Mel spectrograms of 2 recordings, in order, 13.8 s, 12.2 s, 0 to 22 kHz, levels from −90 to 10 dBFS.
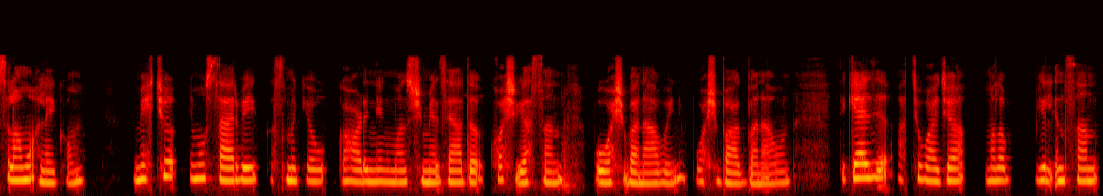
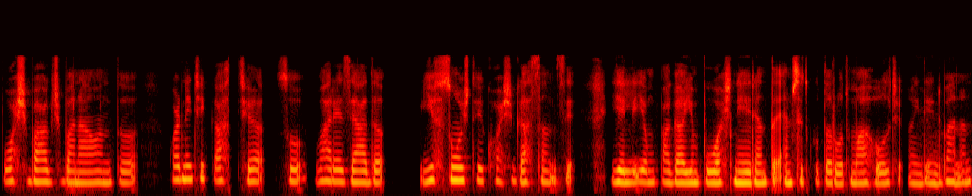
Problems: constant background noise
